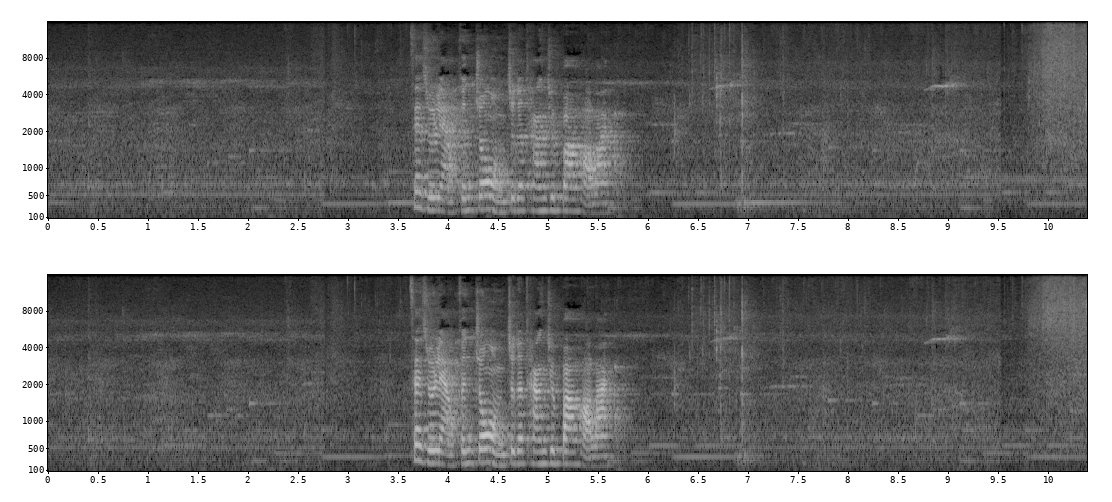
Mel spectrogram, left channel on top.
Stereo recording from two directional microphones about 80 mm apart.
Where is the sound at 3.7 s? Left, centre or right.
Right.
